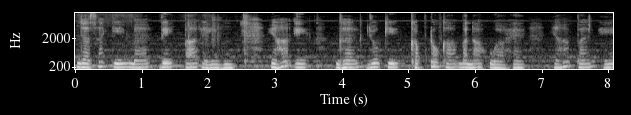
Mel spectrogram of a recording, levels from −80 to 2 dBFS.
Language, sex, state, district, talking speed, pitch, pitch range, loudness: Hindi, female, Goa, North and South Goa, 150 wpm, 185 Hz, 180-200 Hz, -19 LUFS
